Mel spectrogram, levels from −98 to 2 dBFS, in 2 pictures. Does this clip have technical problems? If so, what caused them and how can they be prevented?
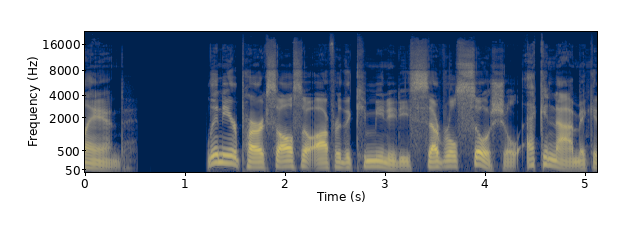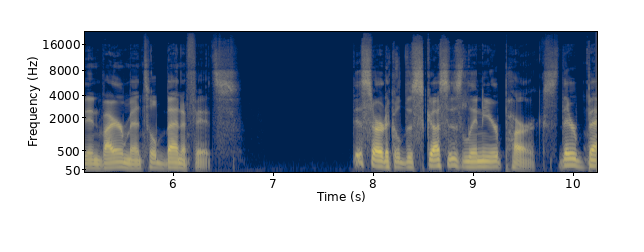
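No, there are no technical faults to be heard in this speech recording. With nothing going wrong, there is no cause to trace and nothing that needs preventing.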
